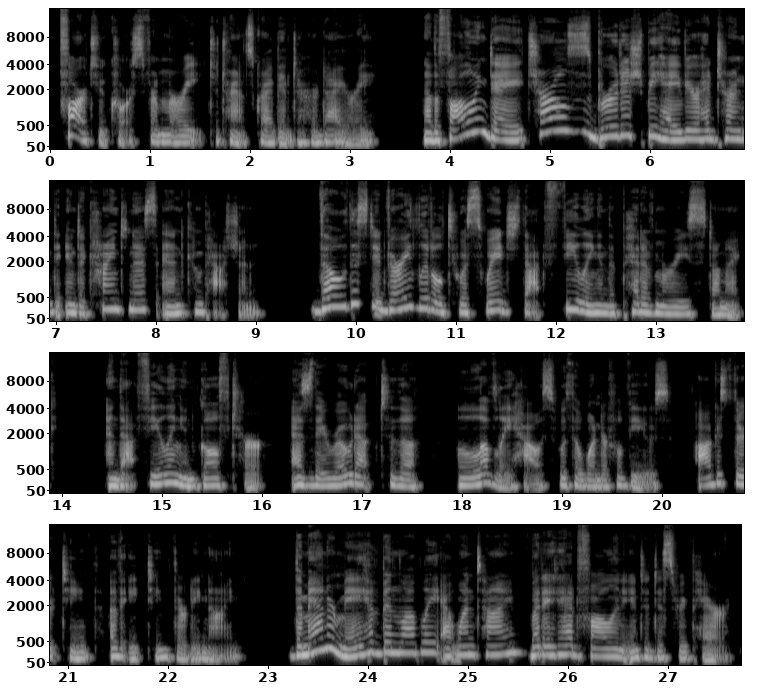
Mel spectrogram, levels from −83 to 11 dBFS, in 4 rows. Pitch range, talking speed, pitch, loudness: 140-195 Hz, 165 wpm, 160 Hz, -29 LUFS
